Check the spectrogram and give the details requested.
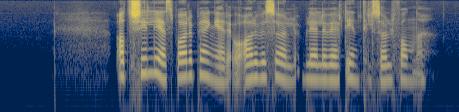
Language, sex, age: Norwegian, female, 31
